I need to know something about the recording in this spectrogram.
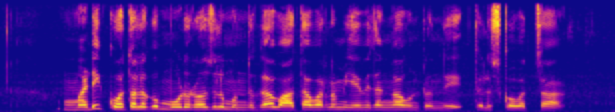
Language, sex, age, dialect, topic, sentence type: Telugu, male, 25-30, Southern, agriculture, question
